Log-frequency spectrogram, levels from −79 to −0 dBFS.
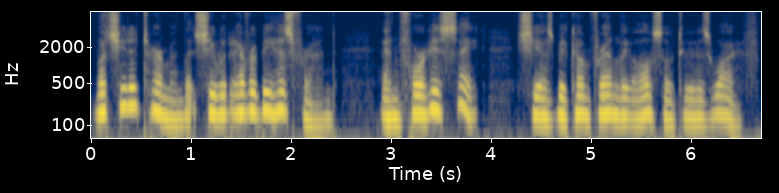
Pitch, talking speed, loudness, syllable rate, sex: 145 Hz, 195 wpm, -16 LUFS, 5.1 syllables/s, male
